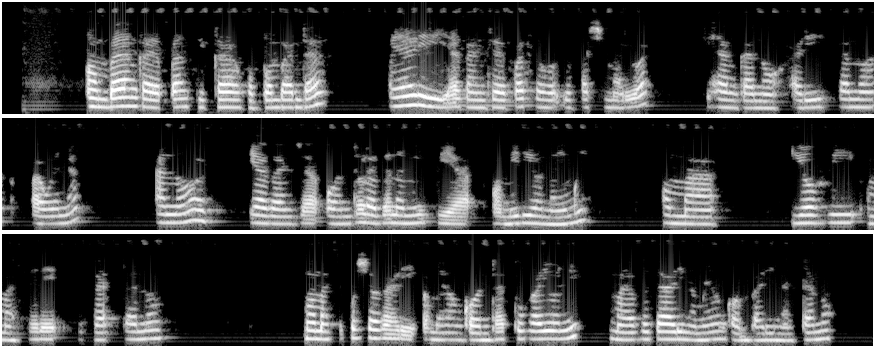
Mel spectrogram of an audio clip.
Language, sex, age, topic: Oshiwambo, male, 18-24, finance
